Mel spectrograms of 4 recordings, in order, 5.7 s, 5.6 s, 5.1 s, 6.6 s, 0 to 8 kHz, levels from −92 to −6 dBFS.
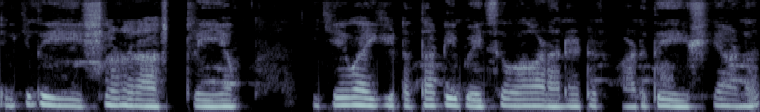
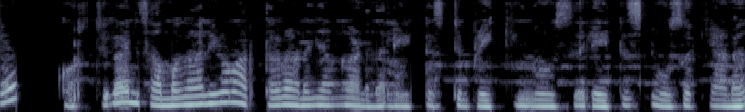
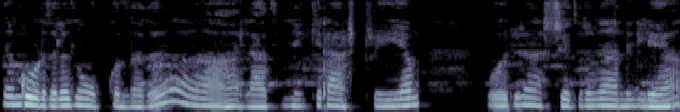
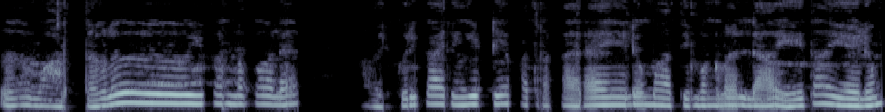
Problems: low volume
